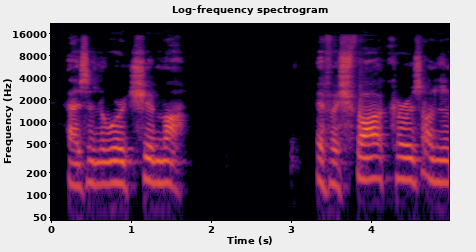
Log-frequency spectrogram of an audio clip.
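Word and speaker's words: שְׁמַע: In this case, shema, the word to hear, I'm giving a sound, uh, shema. I'm giving a sound to that shin.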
